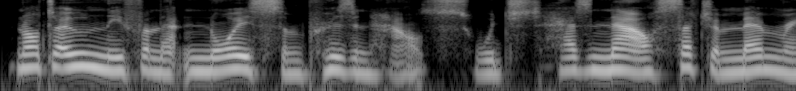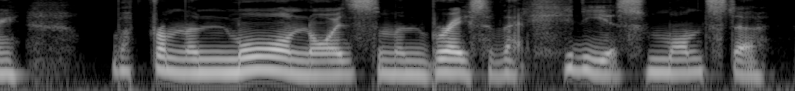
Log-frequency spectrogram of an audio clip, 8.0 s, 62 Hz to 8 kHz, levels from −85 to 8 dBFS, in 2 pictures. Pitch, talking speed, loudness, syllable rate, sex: 175 Hz, 175 wpm, -23 LUFS, 5.0 syllables/s, female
